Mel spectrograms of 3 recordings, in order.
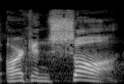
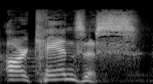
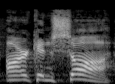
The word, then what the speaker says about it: Arkansas: The only acceptable pronunciation is in three syllables with the final S silent. The A in each syllable is the Italian sound and the accent on the first and last syllables, Arkansas. So those of you from the West, it's not Arkansas, okay? That's possessive, like we own Kansas. No, it's not Arkansas, it's Arkansas.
